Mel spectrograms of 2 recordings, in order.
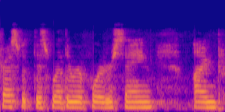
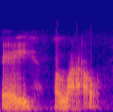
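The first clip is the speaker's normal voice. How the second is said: ordinary talk, nothing marked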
